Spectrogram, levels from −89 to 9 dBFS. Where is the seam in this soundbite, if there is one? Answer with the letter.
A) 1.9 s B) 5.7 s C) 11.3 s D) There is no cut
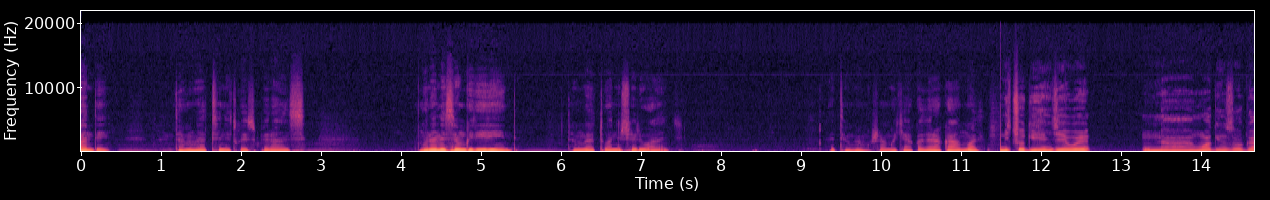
C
